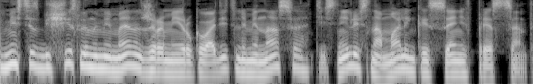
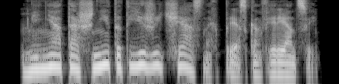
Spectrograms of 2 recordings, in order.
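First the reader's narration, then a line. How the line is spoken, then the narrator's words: Whispered reply. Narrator (Russian): прошептала она в ответ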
